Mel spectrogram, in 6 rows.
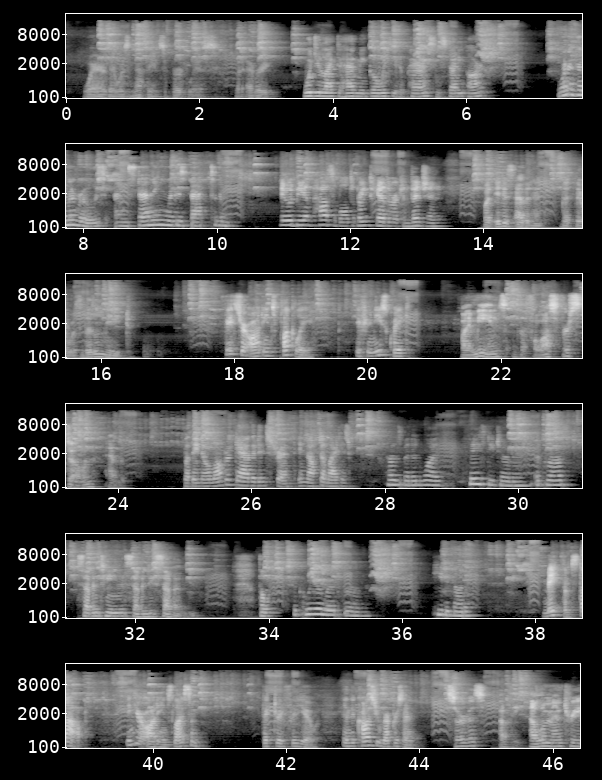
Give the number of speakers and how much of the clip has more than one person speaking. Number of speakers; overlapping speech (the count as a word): ten, no overlap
